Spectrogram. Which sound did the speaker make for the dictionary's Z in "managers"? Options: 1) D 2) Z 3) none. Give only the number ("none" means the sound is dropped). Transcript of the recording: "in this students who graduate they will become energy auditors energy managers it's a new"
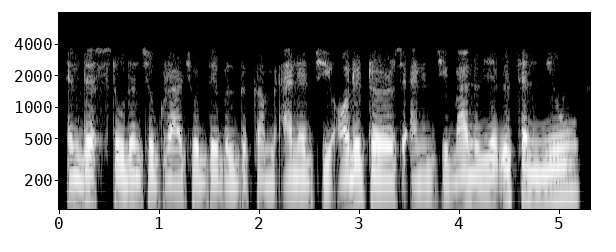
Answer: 3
